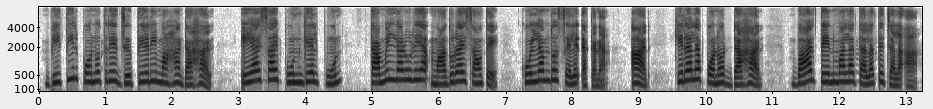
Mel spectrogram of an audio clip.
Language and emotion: Santali, neutral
